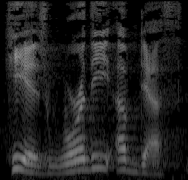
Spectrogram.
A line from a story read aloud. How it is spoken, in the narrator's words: they answered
